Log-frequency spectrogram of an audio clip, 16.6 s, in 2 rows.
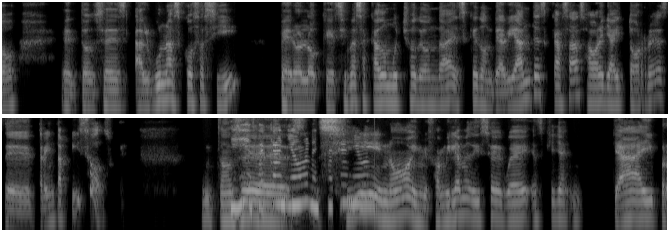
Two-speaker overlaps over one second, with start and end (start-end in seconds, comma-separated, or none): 11.1-12.9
